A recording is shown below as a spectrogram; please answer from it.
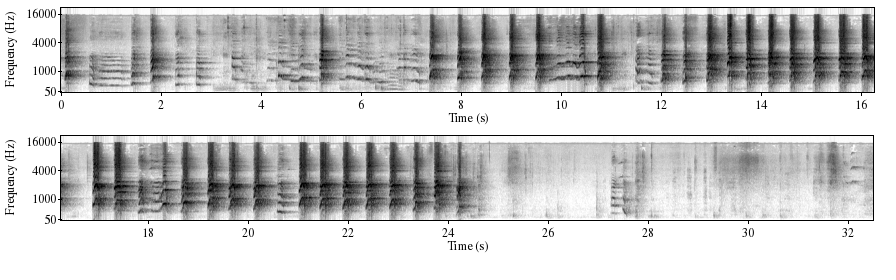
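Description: Irish setter puppy singing: wavering, pitch-bending whines for the first several seconds, then a long run of short, high yips at about two to three a second, with one brief break, before it stops about four-fifths of the way through. One more short whine comes near the end.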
